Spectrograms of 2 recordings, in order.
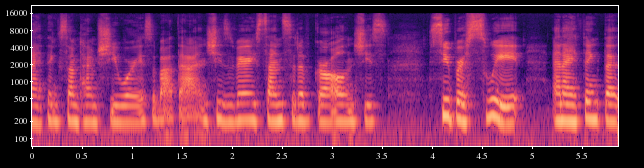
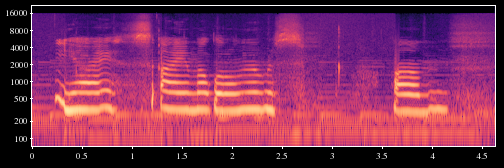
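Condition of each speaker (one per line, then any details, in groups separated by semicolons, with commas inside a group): No condition
Cerebral palsy; diagnosed in childhood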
